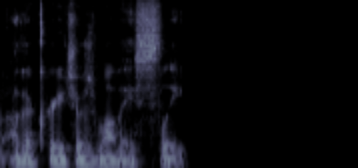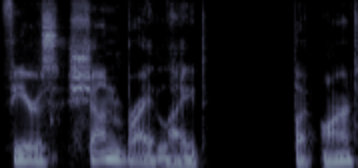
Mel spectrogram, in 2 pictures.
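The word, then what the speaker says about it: Fyr: moment which is a fee it's it's actually pronounced fear but it's spelled f yr so a fear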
